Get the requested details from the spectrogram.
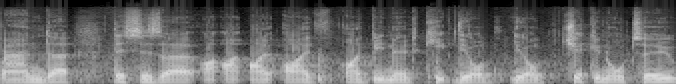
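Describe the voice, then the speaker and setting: Amid noticeable background noise, a man speaks fairly quickly at a medium pitch. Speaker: auctioneer. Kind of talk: casual talk to camera, auction preview walkabout. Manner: conversational, chatty, humorous.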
